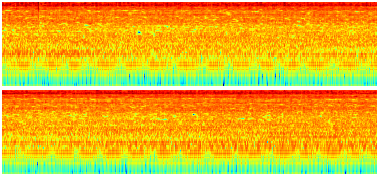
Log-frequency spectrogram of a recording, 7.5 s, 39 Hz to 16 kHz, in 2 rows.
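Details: Restored Suzuki Mehran with 3-speed automatic and 660cc K6A WagonR engine, vibration test with a glass of water on top, started this morning: even, steady idle with a constant low hum, no knocks, misses or shudder; smooth, low-vibration normal idle.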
